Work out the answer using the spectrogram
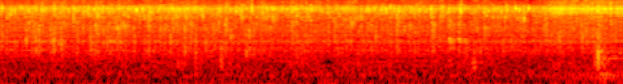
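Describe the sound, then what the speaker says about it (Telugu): Onions fry in a pan with a dense, bright sizzle that runs continuously and close, flecked with small crackles and spatters. "ఆనియన్ కూడా బాగా ఫ్రై అయ్యేంత వరకు వేయించుకుందాం"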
